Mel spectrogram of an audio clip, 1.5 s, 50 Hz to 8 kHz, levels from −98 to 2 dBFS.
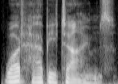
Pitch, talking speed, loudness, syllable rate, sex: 95 Hz, 120 wpm, -17 LUFS, 3.7 syllables/s, male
